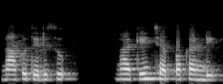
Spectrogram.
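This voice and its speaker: A woman's voice: fairly high pitch, flat delivery, moderate pace, highs cut off, natural voice. A woman voicing a remorseful young wife in an audio story, speaking in a pleading, broken way.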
